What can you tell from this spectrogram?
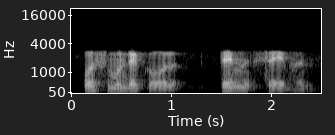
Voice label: he has three apples, punjabi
